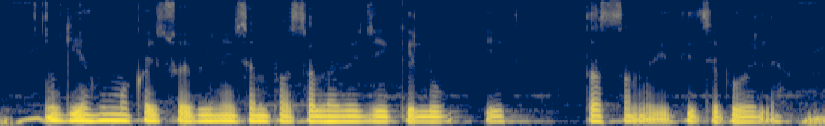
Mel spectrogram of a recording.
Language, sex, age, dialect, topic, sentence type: Bhojpuri, male, 25-30, Northern, agriculture, statement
